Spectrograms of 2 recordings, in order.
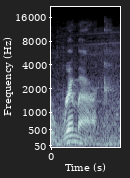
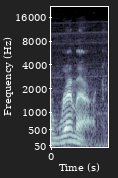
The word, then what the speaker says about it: Rimac: familiar with this car A lot of people are calling this a rimac no it is not a remac this is a Croatian name the man who invented this car who owns this company well it's now uh remat Bugatti combined really cool actually his real name is Ratz that's how you say that in Croatian uh his first name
